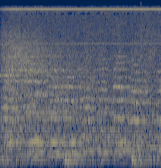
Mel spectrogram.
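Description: Orchestral background music, with strings holding long sustained notes and the lower notes changing about a second in.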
